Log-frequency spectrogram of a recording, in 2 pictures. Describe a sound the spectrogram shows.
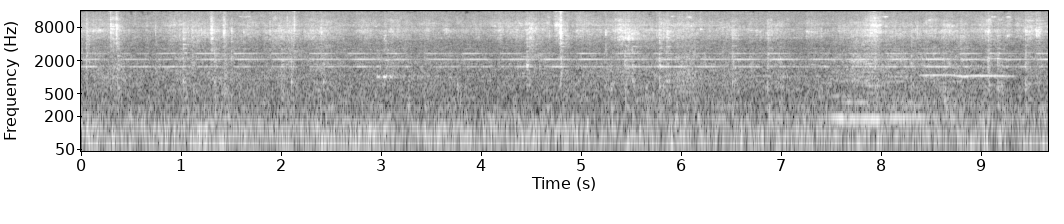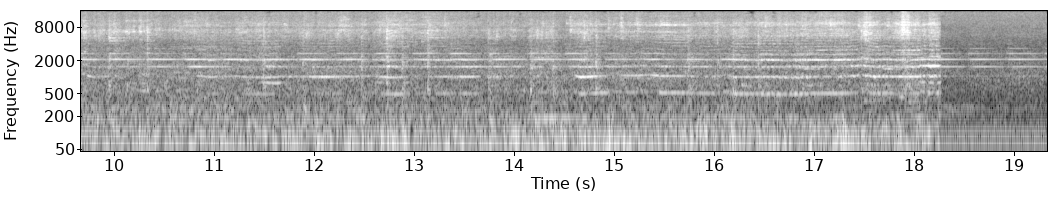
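A freight train rumbles past at close range.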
